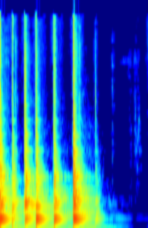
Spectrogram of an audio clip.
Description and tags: tambour djembe in french, recording for training rhythmic sample base music.
djembe, drum, loop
